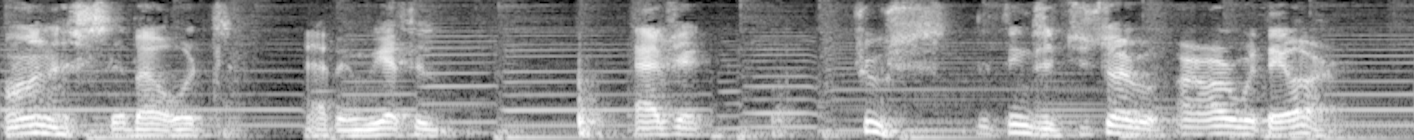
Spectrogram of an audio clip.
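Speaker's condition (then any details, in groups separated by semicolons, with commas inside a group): Parkinson's disease; diagnosed about 30 years ago, benign spinal tumor threatening paralysis, spinal surgery 2018, relearned walking, frequent falls, broken arm; walking problems, takes Parkinson's medication; cement face, immobile face, very flat voice, emotion not audible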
